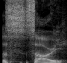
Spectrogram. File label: sorry, survivor voice manager; Left 4 Dead 2; left4dead2 dlc3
